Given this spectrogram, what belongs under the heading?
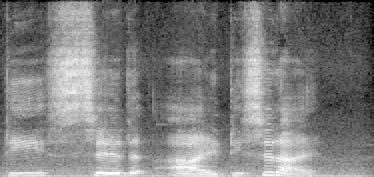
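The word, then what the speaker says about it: Decidueye: I think I'm gonna pronounce D-Sweet-I? Oh, that was totally wrong. D-Sid-I.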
